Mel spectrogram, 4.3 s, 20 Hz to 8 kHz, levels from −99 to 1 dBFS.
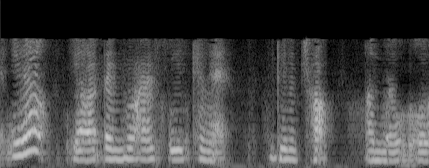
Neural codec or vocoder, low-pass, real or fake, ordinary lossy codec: codec, 16 kHz, 0.5 kbps, FreqCodec, smaller model; 7.2 kHz; fake; AAC, 16 kbps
